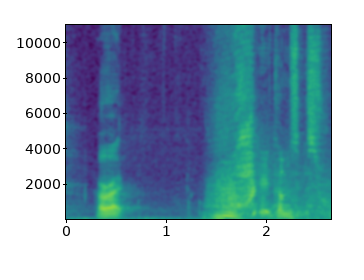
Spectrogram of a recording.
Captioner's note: whoosh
